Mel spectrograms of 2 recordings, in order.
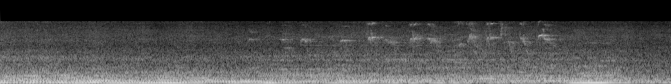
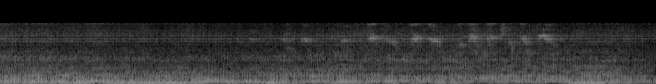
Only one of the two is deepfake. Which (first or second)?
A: second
